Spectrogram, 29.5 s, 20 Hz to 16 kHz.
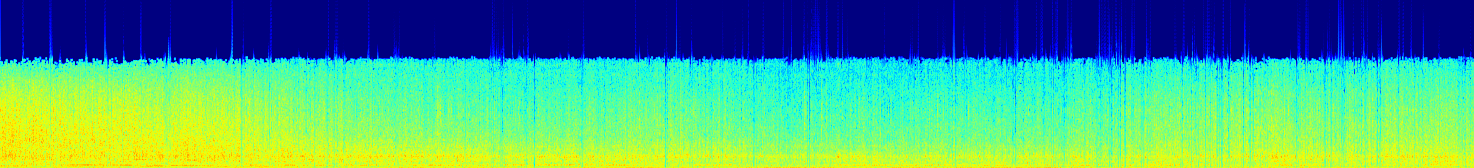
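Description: Honda S2000's four-cylinder engine heard from inside the cabin while lapping a wet track, over a constant rush of tyre and wind noise. The engine note falls over the first six seconds as the car slows, then holds a steadier, lower note.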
